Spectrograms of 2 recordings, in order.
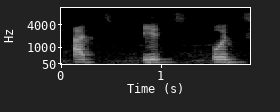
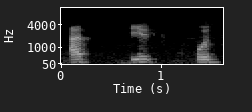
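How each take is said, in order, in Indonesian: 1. Huruf t bercampur dengan desis seperti s. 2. Huruf t bersih, tanpa desis seperti s. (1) "agar tidak mencampurnya dengan huruf sin. Seperti apa? Seperti ini" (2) "yang tepat itu"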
